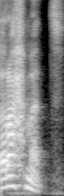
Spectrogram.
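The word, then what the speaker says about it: رحمت: تاء هنا مفتوحة مع إنها بتتنطق رحمة. فبما رحمة من الله لنت لهم، دي في آل عمران.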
